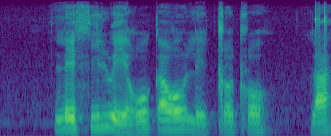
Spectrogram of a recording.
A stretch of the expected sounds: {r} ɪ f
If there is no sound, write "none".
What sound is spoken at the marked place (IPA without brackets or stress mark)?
l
